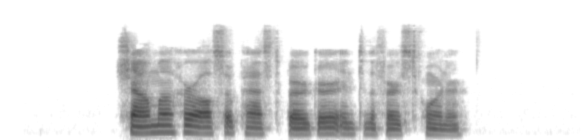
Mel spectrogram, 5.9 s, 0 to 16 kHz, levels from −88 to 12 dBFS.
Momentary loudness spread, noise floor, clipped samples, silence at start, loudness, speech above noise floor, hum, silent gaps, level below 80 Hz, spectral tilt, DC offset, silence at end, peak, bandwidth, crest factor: 11 LU; -81 dBFS; under 0.1%; 1.2 s; -24 LUFS; 58 dB; none; none; -72 dBFS; -5.5 dB/octave; under 0.1%; 1.25 s; -2 dBFS; 9 kHz; 22 dB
